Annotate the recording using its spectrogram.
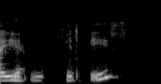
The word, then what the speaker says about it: Euripides: the ancient Greek tragedy or revenge play by Euripides. Is that how you say his name? – Yeah, that sounds right.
